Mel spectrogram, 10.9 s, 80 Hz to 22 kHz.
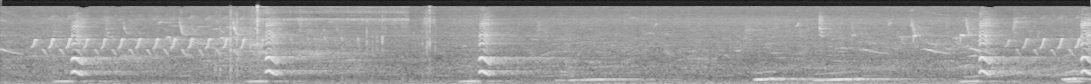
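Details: At least two siamangs at a zoo, calling on 2 April 2017, give loud, ringing hoots repeated every couple of seconds, then slurred rising whoops; their calls carry across the zoo.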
